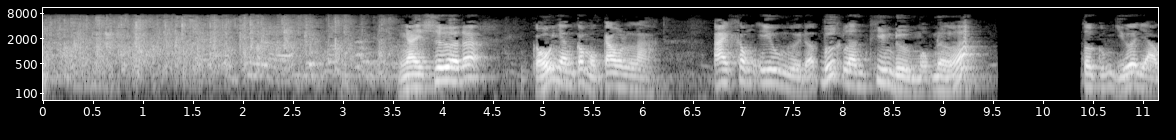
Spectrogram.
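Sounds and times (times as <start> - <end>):
audience clapping: 0.0 - 3.6
speech: 3.6 - 9.4, 10.4 - 11.1.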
